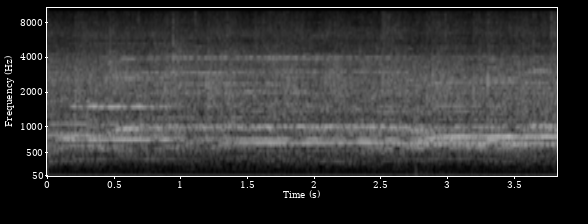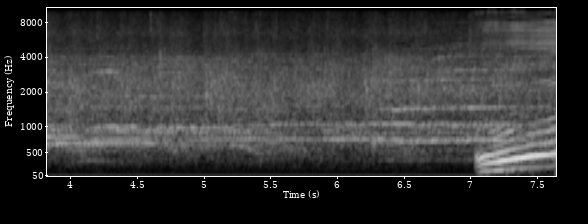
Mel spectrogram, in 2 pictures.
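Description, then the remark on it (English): An audience gives its first clap and shout of celebration for victory, a loud, sustained wall of applause and cheering that holds steady for several seconds, with voices rising into a louder swell at the very end. “Ladies and gentlemen, I want to hear your first clap and shout.”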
